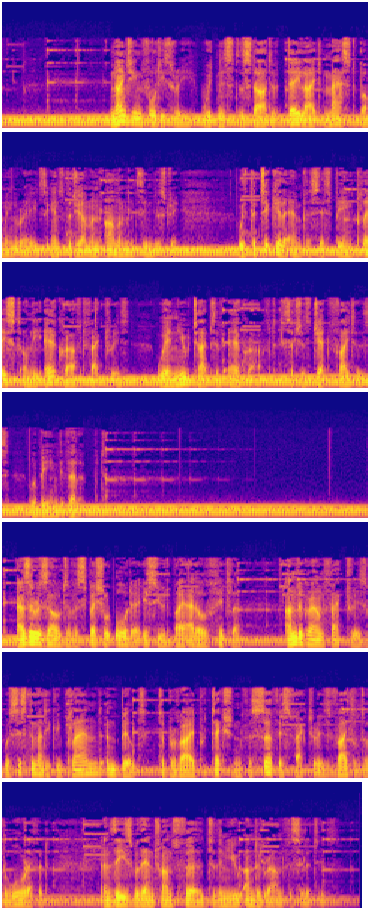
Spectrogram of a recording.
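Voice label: uk englisch, British English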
